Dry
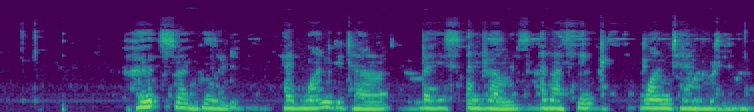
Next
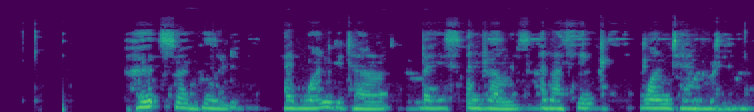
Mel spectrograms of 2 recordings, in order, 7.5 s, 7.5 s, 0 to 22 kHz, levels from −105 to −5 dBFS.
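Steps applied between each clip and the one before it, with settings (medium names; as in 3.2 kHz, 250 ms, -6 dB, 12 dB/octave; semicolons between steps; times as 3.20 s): treble shelf 2.6 kHz +8.5 dB; gate -52 dBFS, range -21 dB; trim -8.5 dB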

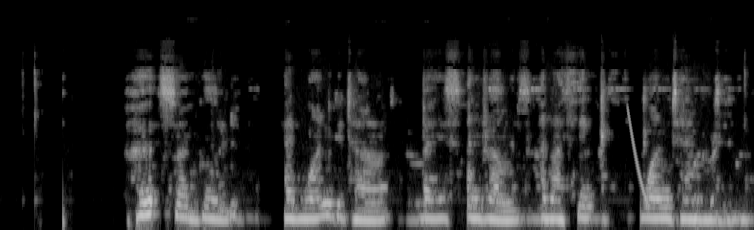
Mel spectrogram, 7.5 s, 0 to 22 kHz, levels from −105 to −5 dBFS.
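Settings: painted sound fall, 6.27–6.50 s, 270–4000 Hz -46 dBFS; trim -1 dB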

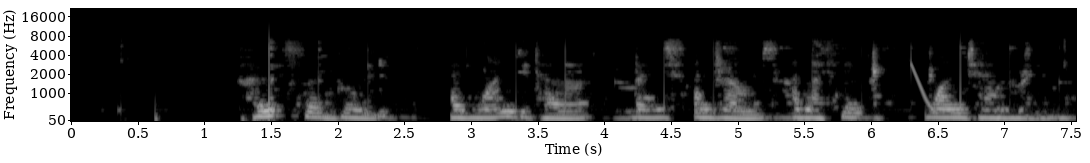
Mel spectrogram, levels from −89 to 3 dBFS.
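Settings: LFO low-pass saw down 2.7 Hz 410–4900 Hz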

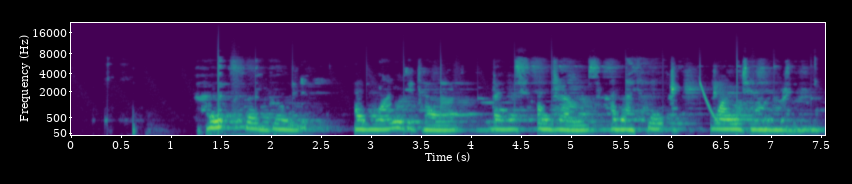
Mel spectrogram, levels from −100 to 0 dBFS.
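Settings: algorithmic reverb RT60 0.49 s, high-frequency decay 0.65×, pre-delay 115 ms, DRR 13.5 dB; trim +8.5 dB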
